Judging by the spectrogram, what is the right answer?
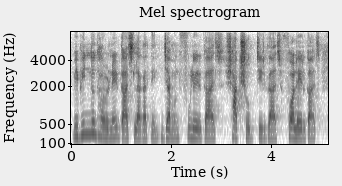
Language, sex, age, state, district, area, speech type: Bengali, female, 60+, West Bengal, Purulia, rural, spontaneous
